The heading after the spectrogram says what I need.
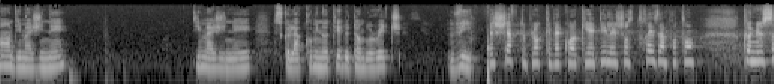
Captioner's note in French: voix de l'interprète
